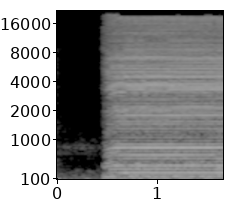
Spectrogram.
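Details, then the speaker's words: Chevy S10 after fuel pump relay replaced with old OEM one, fixing priming issue: silence, then steady electric hum starts as ignition turns on and holds even; fuel pump priming normally. "boom so as soon as you turn the ignition it primes sounds like top and that does that normally"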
